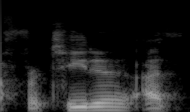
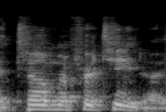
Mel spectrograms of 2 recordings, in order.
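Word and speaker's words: Fertitta: owner in Tillman uh fatita please don't hold it to me if I'm not pronouncing his uh last name correctly yeah tman fatita yeah you got right right listen tman don't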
